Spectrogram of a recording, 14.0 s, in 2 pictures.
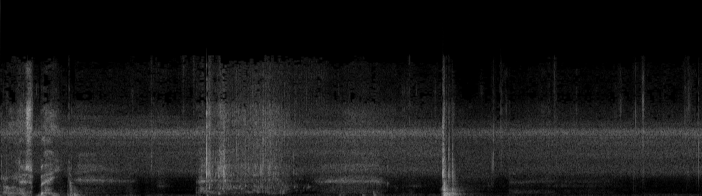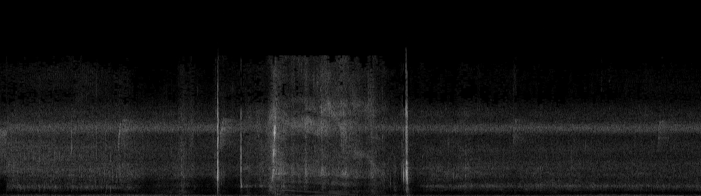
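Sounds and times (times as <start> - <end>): water sloshing: 2.0 - 3.1
fish splashing into water: 2.0 - 3.2.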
